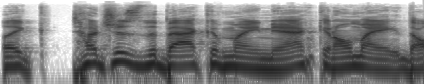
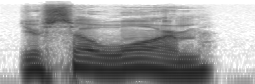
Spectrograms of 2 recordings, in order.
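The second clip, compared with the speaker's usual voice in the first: whispering, much lower pitch; 5 semitones lower than usual. Retelling how a woman put her hand on the narrator's face and whispered. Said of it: "she just whispers".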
